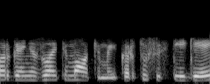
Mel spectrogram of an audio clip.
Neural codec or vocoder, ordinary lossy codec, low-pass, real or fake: none; Opus, 24 kbps; 3.6 kHz; real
